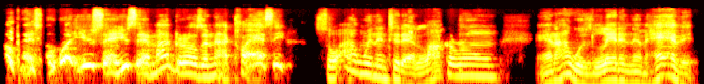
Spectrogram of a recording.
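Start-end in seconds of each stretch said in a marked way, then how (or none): 0.1-2.8 high, loud, fast offended comeback; bristling at the ref; indignant retort. Retold or imitated. Snapping back at the ref.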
